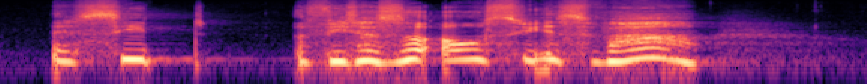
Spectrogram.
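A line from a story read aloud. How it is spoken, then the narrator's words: Panting. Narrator (German): keuchte ich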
